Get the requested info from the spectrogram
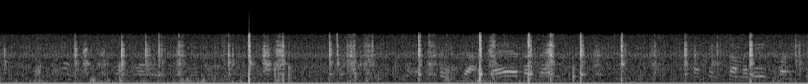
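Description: Scattered sharp clicks and knocks over a steady hiss, with a few brief, indistinct voices.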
